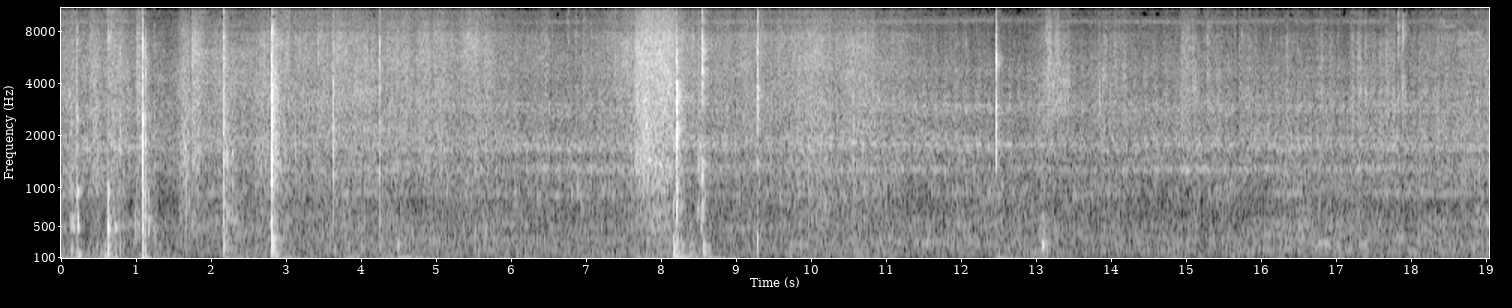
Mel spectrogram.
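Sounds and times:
cable rustling: 0:00.0 - 0:11.3.

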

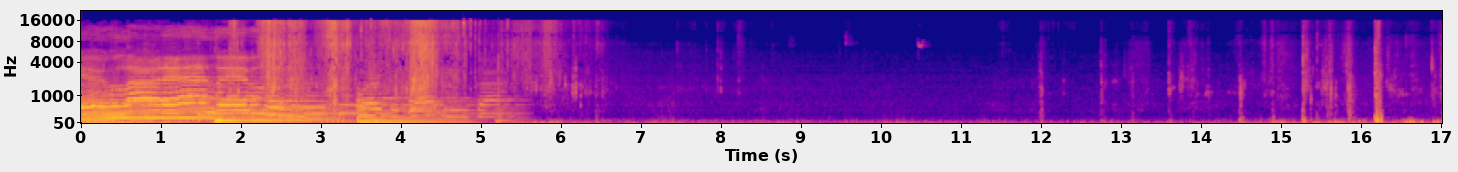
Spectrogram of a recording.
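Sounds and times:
footsteps of clogs on rock: 0:01.9 - 0:06.3, 0:12.0 - 0:17.0.

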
